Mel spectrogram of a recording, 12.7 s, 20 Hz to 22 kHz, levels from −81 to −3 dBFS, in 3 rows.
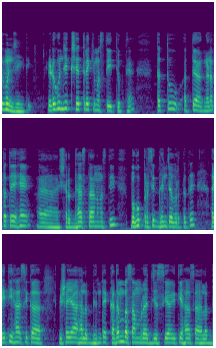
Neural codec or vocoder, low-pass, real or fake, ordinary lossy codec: none; 7.2 kHz; real; none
